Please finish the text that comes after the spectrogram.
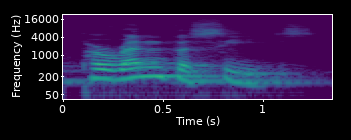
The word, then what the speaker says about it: parentheses: you're talking about both the plural is parentheses the last syllable becomes C's parentheses word number 47 is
